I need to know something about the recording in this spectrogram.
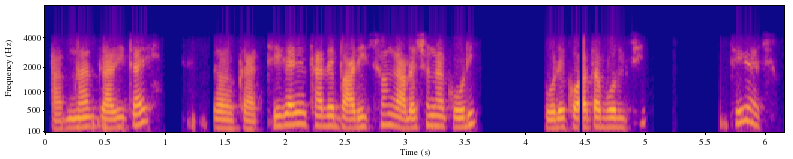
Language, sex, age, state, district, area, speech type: Bengali, female, 30-45, West Bengal, Darjeeling, rural, conversation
